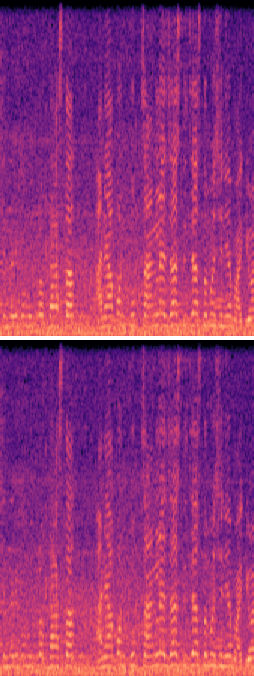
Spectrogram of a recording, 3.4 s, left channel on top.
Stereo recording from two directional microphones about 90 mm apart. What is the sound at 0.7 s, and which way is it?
Speech, 40° left (ahead or behind).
